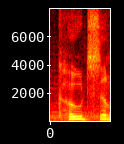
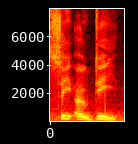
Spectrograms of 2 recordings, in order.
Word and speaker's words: Codicil: Code- It is spelled Codicil. Oh, I spelled that wrong. That's why. It's my pronunciation, so I apologise. You can pronounce it Codicil, Codicil. I think it's Codicil.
